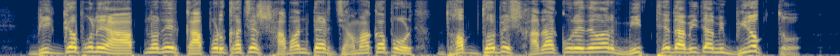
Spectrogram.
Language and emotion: Bengali, angry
